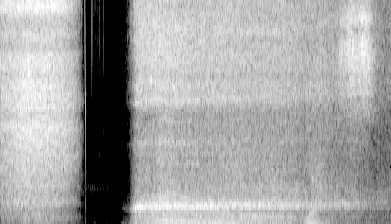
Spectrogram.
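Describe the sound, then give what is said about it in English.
Breathing during a guided calming exercise, in through the nose and out through the mouth: a noisy inhale, a short silent pause, then a long, loud, airy exhale. “Breathe with me. Three times in through the nose, out through the mouth.”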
